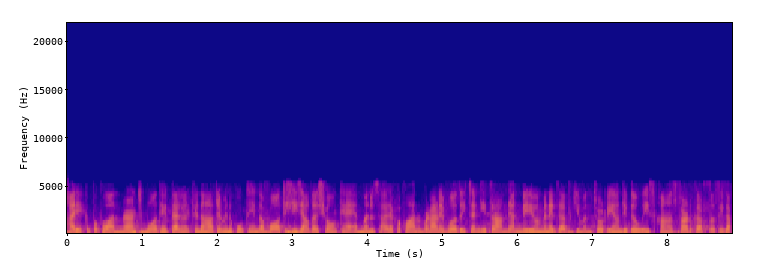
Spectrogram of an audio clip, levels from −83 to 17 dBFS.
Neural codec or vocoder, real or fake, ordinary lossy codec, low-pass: codec, 16 kHz, 1 kbps, X-Codec, HuBERT features, trained on balanced general audio; fake; none; 5.4 kHz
